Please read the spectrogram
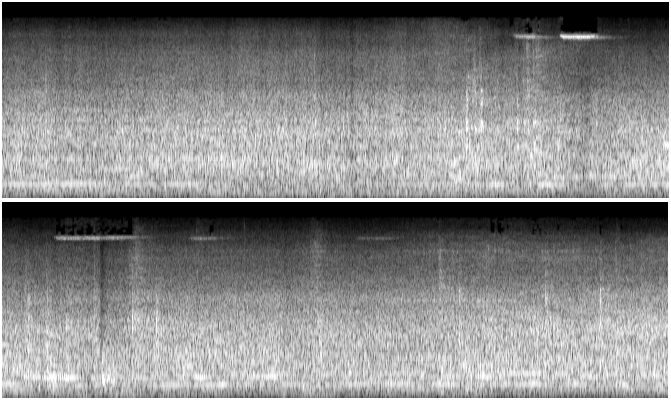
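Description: Steady, loud street noise of vehicle engines, with a heavy vehicle's engine among them, and a few brief faint high squeals in the middle.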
